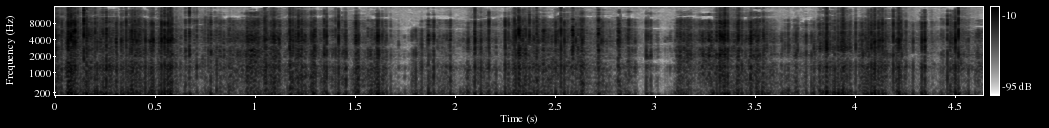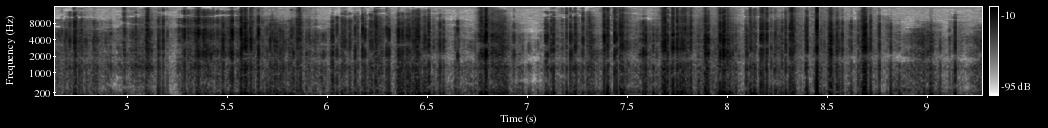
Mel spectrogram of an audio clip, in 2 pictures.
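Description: A flat, thin craft sheet with a coarse gold and pink glitter surface is held in both hands above the microphone while long fingernails scratch its chunky glitter. The result is a continuous, rough scratching and crackling that sounds heavy and low, with a dull rumbling texture and quick gritty bursts.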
